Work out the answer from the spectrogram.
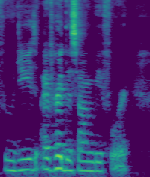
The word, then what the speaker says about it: Fugees: And then the other song that got channeled through after that was the song Ready or Not by, I believe it's pronounced Fugees.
